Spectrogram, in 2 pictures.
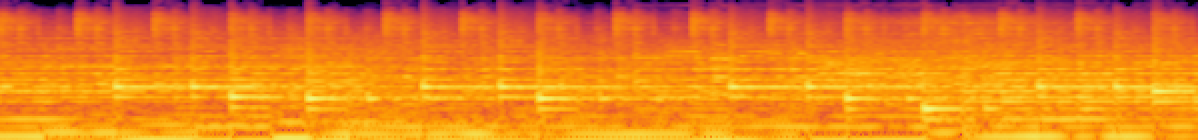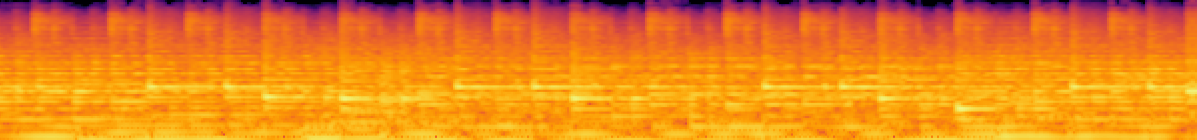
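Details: Loud electronic music with pounding bass, regular drum hits and layered synth tones throughout. No animal is heard.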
